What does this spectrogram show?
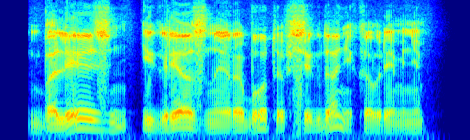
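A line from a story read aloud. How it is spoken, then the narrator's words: Dry. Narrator (Russian): сухо ответил Юдин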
